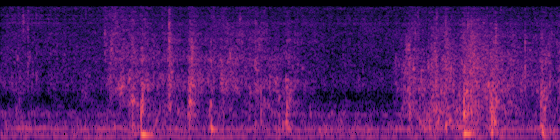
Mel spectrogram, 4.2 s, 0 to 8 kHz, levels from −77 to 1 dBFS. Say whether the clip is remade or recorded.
remade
